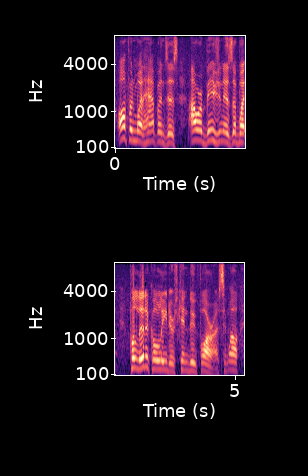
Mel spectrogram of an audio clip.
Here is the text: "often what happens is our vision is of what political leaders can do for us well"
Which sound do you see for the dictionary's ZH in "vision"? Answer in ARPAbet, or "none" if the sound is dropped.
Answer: ZH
